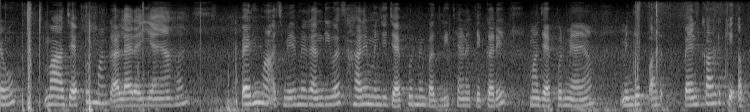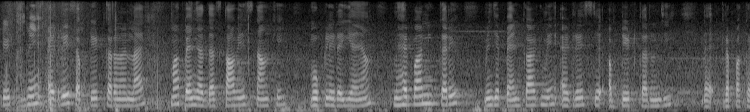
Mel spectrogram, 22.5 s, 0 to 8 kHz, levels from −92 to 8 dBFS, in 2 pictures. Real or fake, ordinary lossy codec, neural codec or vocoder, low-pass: real; none; none; none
